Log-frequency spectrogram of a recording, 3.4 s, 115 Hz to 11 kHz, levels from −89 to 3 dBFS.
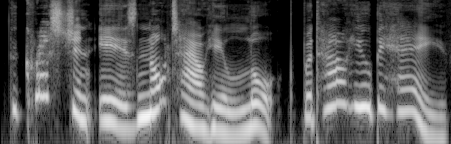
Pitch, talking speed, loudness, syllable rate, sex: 260 Hz, 195 wpm, -15 LUFS, 4.4 syllables/s, female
